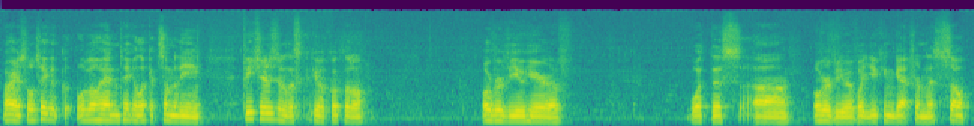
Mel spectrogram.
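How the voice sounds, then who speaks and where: A man giving a casual, unscripted product review in a rambling, halting way, often correcting himself, recorded indoors. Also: mid-range voice, darkish tone, rough recording. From Canada. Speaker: host of a radio gear review channel. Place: indoor room full of radio gear.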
